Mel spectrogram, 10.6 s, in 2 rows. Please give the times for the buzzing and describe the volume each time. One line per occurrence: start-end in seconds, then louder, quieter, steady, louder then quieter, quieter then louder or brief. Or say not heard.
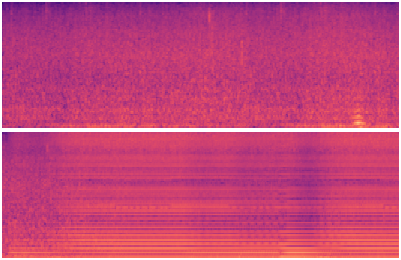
4.7-10.5 louder.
